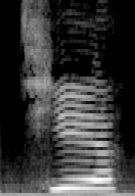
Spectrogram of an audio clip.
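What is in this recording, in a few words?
"qie", Mandarin pinyin, tone 1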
